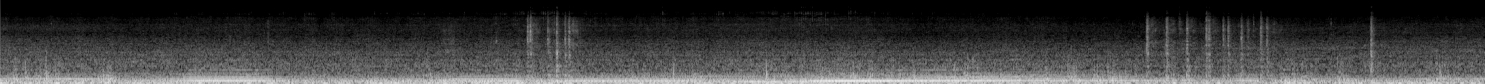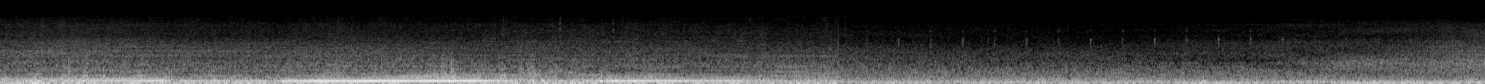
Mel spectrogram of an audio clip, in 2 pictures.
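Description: Car engine and exhaust under way: a steady drone that shifts pitch in steps as the revs rise and fall, loudest about eight and eighteen seconds in. It drops to a quieter, lower note after about twenty-three seconds.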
